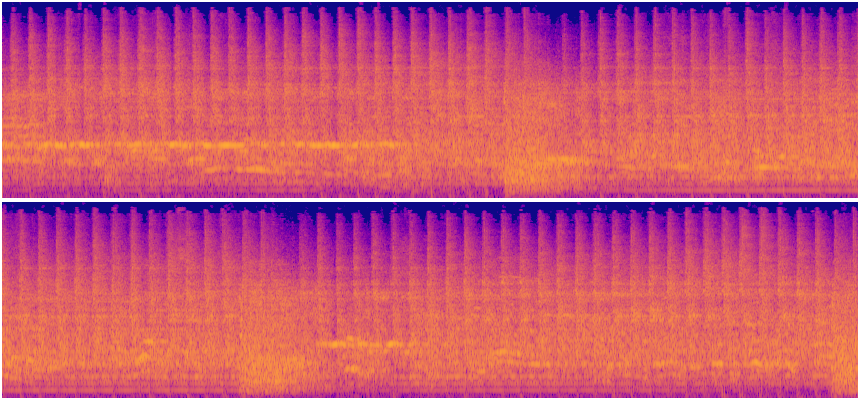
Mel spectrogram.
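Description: A live band playing loud, dense experimental rock: a fast, even pulse runs under a held high tone and a low drone, with a downward swooping sound about every six seconds.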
